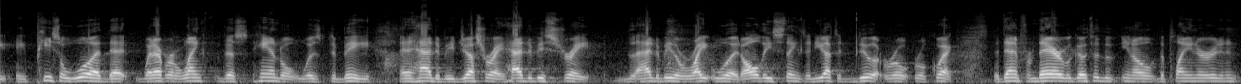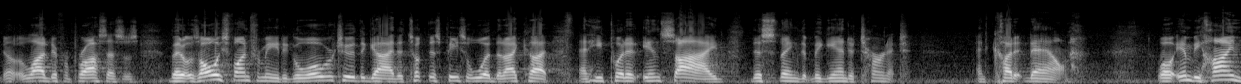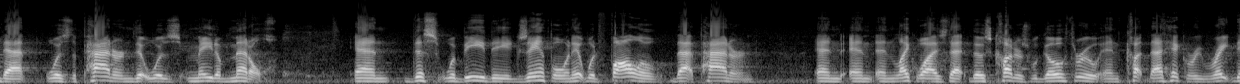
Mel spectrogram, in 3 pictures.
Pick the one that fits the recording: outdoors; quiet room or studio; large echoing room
large echoing room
